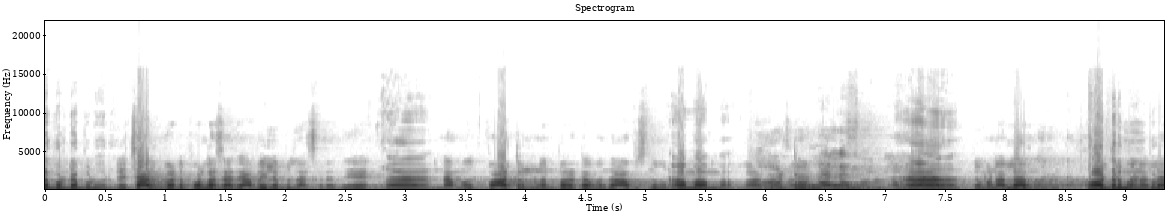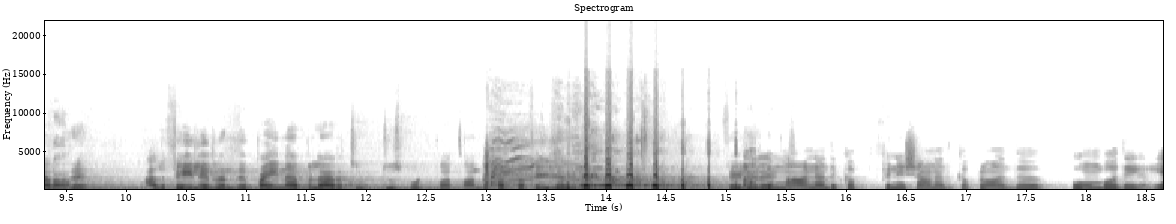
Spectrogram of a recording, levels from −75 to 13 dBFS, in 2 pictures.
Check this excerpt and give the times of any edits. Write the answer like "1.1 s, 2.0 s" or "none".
15.2 s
